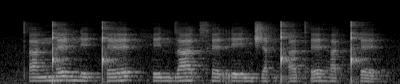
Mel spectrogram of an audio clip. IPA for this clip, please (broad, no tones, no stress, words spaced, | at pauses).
tʼaŋ͡ǃɛ neǃɛ | henda t͡sʰɛre nd͡ʒaǃʼatʼɛ ɦaǃʰɛ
